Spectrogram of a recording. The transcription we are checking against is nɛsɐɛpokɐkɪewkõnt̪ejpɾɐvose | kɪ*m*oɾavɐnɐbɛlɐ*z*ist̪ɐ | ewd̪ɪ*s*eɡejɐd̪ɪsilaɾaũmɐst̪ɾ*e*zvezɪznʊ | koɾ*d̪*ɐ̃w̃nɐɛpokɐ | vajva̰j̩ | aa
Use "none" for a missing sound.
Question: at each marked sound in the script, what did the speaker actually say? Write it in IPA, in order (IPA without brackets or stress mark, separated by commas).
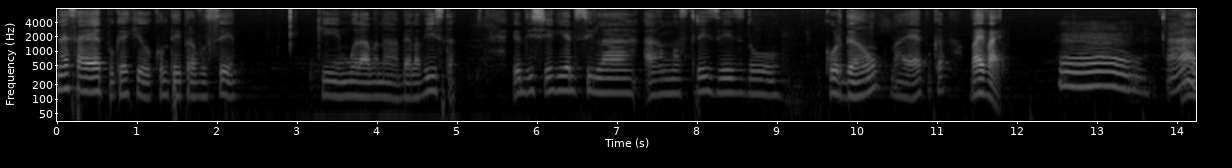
m, v, ʃ, e, d̪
